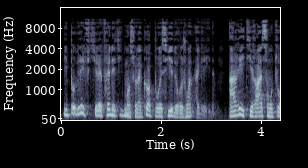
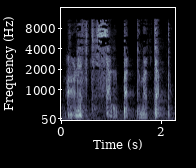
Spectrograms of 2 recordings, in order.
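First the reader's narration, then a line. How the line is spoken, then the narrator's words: Breathy growl. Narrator (French): grogna Harry dans un souffle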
